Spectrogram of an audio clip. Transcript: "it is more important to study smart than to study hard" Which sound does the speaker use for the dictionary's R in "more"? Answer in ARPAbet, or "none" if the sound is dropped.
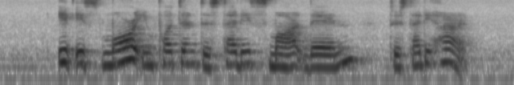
R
